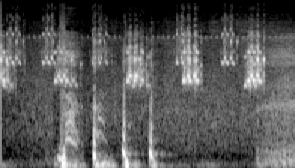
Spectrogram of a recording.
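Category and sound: insect, chirping crickets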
